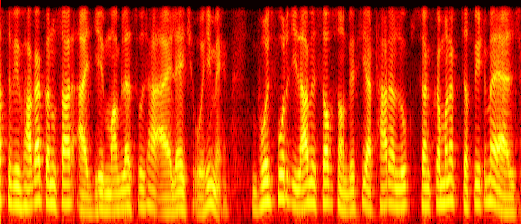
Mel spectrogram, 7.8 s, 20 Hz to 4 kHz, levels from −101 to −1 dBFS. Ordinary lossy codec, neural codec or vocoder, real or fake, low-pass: none; codec, 16 kHz, 0.7 kbps, FocalCodec; fake; 3.6 kHz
